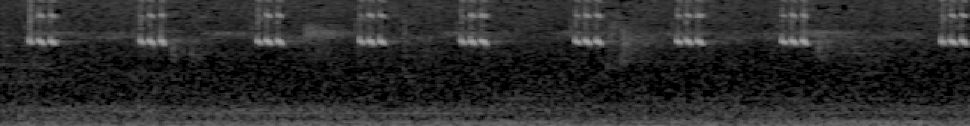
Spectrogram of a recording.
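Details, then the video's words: Crickets calling in a vast meadow at morning: crisp, high trilled chirps arriving about twice per second, steady and rhythmic, against a soft low rumble. "Morning Crickets"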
